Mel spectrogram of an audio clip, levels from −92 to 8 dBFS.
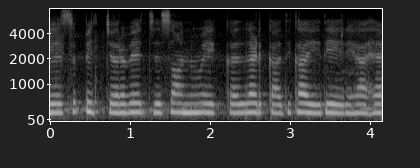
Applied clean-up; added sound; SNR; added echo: none; none; none; none.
